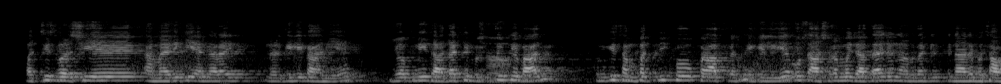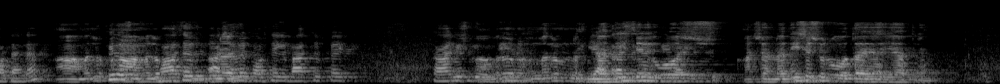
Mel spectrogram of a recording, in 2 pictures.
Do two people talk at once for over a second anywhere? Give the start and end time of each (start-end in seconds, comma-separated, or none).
11.1-12.5, 15.8-17.2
